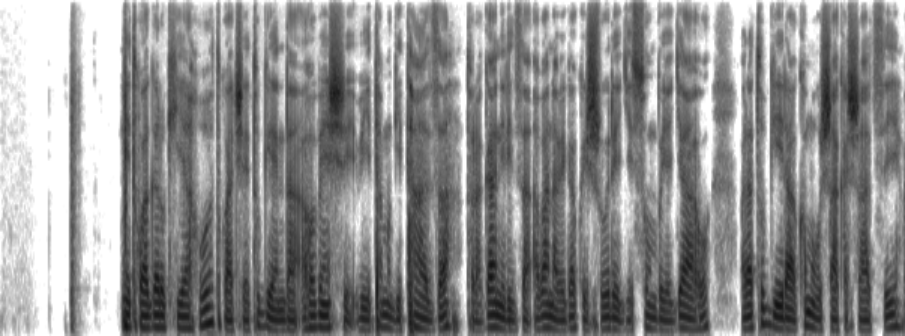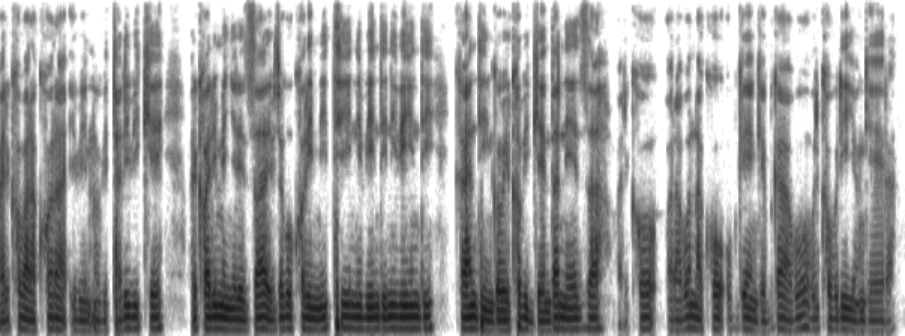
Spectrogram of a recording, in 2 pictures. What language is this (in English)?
Rundi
